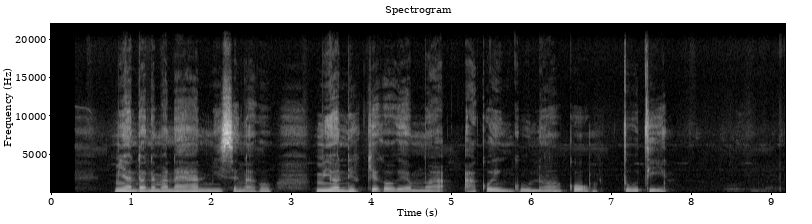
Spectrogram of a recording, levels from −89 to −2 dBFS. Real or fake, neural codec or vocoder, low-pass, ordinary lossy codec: real; none; none; none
